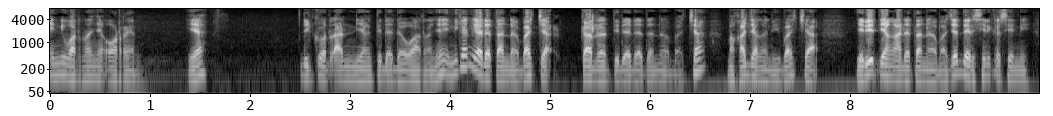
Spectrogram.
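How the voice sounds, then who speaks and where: A man teaching a beginner tajwid lesson, asking and answering his own questions and slowing down to recite examples. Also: medium pitch, no echo. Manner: switches between chatty talk and slow drawn-out recitation.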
